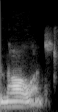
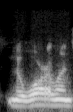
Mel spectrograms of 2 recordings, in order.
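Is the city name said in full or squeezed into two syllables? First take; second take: squeezed; full. First: The name is squeezed into two syllables. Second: The name is said in full, three syllables. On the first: "It's New Orleans or Nolans" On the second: "It's New Orleans or Nolans"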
